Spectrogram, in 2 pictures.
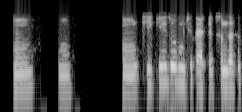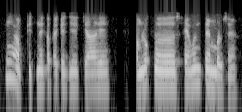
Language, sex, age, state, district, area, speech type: Urdu, female, 30-45, Delhi, Central Delhi, urban, conversation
